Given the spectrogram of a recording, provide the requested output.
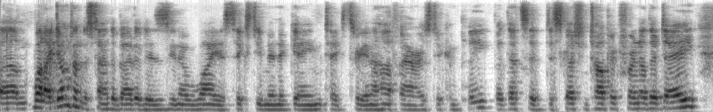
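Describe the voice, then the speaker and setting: A man with an Irish accent speaks at a fairly quick pace in a fairly high pitch. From Ireland. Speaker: sales expert. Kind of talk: webinar presentation. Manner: halting, many fillers.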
